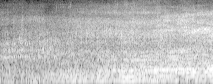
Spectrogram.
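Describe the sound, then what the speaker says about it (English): A race car engine drones steadily on the Willow Springs speedway during an endurance race, its tone rising and swelling louder as the car draws closer, with no voices over it. "That car's running again, and it's on track."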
